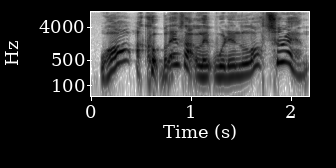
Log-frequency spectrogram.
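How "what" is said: a sharp, much higher "What?" in disbelief; shocked. Retold or imitated. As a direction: blurt it out, stunned. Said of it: "I was that shocked".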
